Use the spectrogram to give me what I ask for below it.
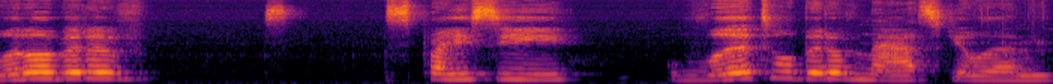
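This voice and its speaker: At a very slow pace, a woman with a fairly high pitch speaks with fairly even intonation and long, frequent pauses. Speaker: soap maker. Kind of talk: tutorial. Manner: casual, chatty.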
